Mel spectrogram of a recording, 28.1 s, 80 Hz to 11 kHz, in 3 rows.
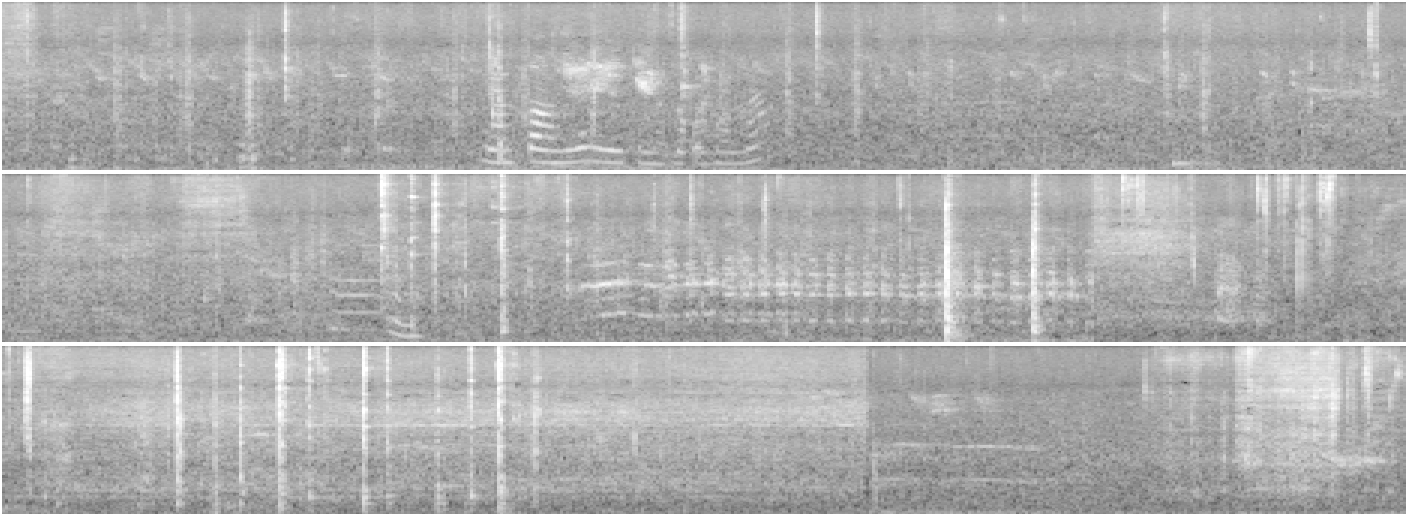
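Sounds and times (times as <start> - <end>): crab shells cracking: 16.7 - 19.0.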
